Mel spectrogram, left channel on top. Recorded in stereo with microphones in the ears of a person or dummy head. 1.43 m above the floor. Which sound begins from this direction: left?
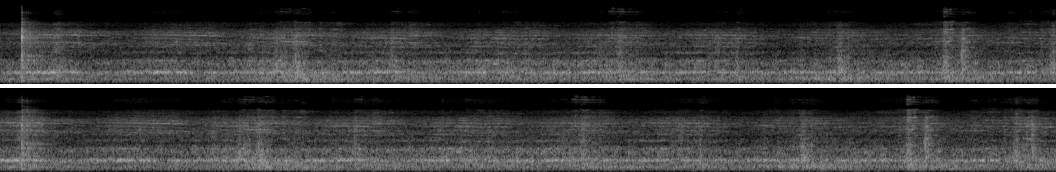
A pop, at 0.2 s.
